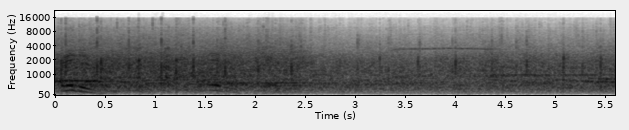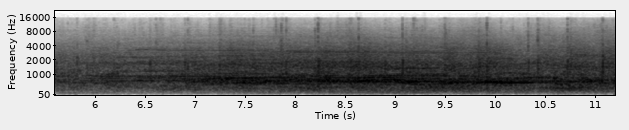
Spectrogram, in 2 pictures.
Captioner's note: applause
